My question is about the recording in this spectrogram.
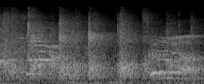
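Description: Irregular run of sharp taps and knocks over voices in a large room.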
